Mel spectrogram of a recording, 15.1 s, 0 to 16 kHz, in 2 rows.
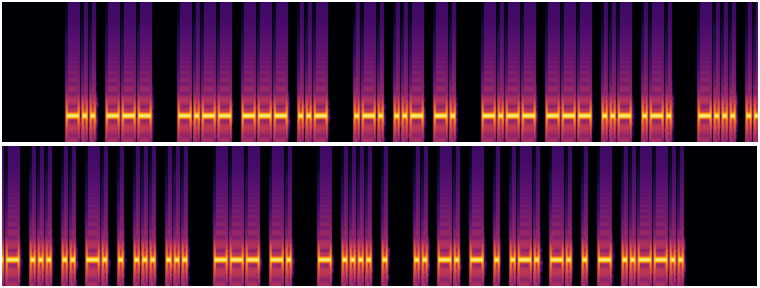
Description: Morse code, heard as a keyed tone, about 32 wpm, 700 Hz. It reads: DO YOU RUN YOUR BUSINESS ON THE INTERNET?
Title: Sentences from Top 1000 Words - Review Part 4 - 30wpm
